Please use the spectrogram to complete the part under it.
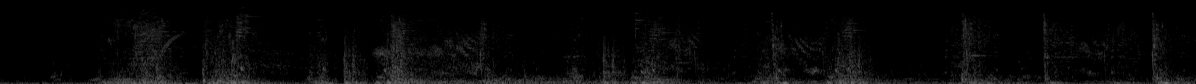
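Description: Game sword slashes and energy blasts whoosh and crash in quick bursts.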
